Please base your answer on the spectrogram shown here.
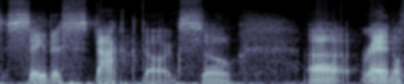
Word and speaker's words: Satus: just because it's not status and it's not status it's s-a-t-u-s sata stock dogs so uh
